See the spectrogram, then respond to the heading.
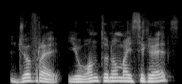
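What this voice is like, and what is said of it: Imitated Belarusian man's accented English. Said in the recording (French): “bon accent qui tue ... c'est l'accent anglais”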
